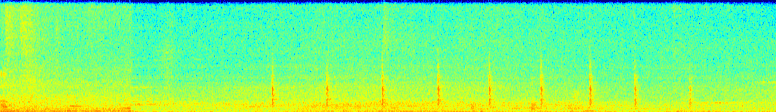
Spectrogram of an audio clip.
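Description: Sharp, regular ticks about twice a second over a quiet running engine; an abnormal tapping whose cause isn't pinned down.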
